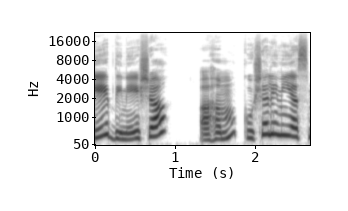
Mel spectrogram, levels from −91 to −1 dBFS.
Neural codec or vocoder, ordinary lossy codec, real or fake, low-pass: none; none; real; none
